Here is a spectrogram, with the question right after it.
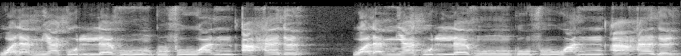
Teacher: لہو ہا سینے سے پڑھیں گے، ایک الف کی مقدار لمبا کر کے پڑھیں گے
